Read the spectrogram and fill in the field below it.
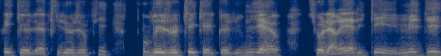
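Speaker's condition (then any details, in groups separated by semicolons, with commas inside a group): Cerebral palsy; from birth, cord strangulation, oxygen loss at birth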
